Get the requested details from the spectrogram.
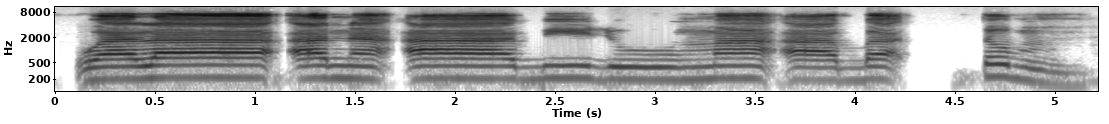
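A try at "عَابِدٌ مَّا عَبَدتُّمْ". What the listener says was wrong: Bagus tapi dumnya masuk. Wala ana abidum ma abattum. Abadnya hilang, masuk ke ta, abatum. Diidghamkan.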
